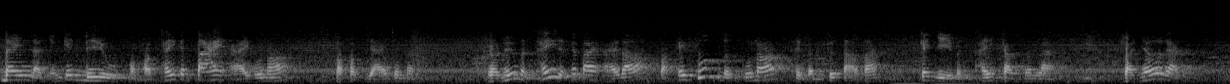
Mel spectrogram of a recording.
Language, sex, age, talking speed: Vietnamese, male, 20-39, 235 wpm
